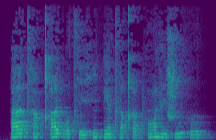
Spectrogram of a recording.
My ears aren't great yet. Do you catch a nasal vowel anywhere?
yes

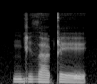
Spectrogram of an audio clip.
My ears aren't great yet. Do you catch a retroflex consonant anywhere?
yes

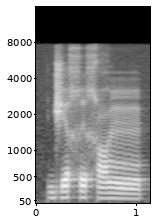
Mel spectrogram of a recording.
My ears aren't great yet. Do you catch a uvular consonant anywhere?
yes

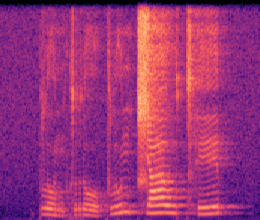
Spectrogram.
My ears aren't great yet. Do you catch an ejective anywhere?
no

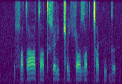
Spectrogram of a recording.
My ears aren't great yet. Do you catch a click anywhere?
yes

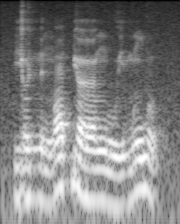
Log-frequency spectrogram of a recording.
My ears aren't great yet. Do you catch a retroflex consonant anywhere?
no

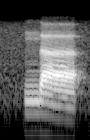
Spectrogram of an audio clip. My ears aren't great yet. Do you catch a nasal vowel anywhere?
no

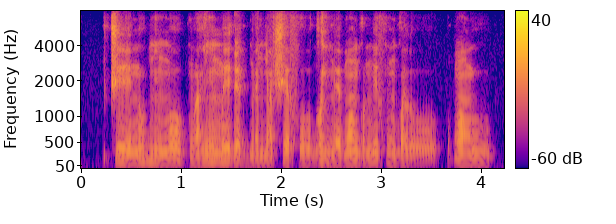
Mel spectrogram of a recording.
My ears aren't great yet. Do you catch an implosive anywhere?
yes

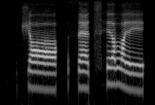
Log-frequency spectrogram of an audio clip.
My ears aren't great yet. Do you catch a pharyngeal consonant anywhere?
no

